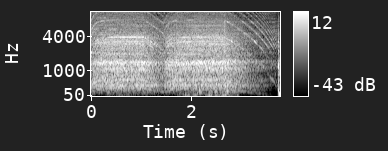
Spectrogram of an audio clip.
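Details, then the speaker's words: Makita cordless saw that would not switch on, after a new controller was fitted: a clean high whine spins up, holds steady and winds down smoothly with no grinding or stutter. The saw motor runs healthy. "And that should get this up and running again."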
